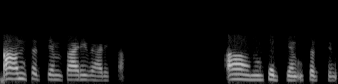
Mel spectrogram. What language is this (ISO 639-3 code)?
san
